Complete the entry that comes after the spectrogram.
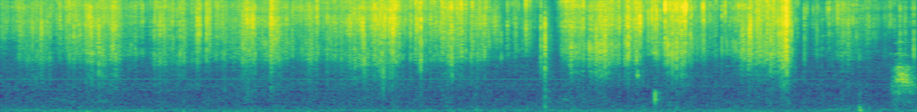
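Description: A small orange reusable hand warmer pouch of soft PVC plastic, printed "Chaleur Express" and filled with gel, is held in both hands and squeezed, crinkled and scratched with fingertips and nails. A quiet, continuous, bright crinkling and scratching texture is heard, with short sharp crackles scattered throughout.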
